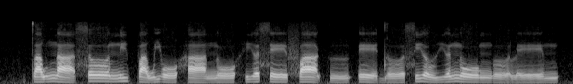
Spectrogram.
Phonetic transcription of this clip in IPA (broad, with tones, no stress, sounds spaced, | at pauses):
t̪ a˧˥ w n aː˧˩ s ɤː˧ n i˧ p a˩˧ w j oː˩˧ h aː˩ n oː˩˧ h i˧˥ ə̯ s eː˧ f aː˥˨ k ɯː˩˧ ʔ eː˧˩ d ɤː˩˧ s i˥˨ ə̯ ʋ i˧˥ ə̯ n oː˧ ŋ ɤː˧˩ l eː˧˥ m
